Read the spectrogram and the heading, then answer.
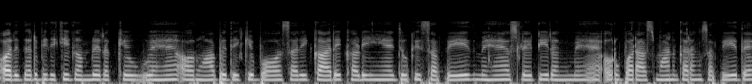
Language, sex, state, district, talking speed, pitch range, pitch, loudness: Hindi, female, Chhattisgarh, Sukma, 265 wpm, 210-220 Hz, 215 Hz, -18 LUFS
